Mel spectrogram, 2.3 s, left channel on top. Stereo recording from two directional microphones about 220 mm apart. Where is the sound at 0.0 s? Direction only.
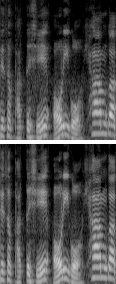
40° right (ahead or behind).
